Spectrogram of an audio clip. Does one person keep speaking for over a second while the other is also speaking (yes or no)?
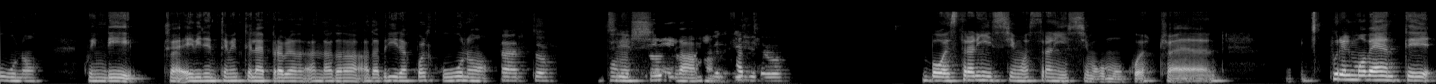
yes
